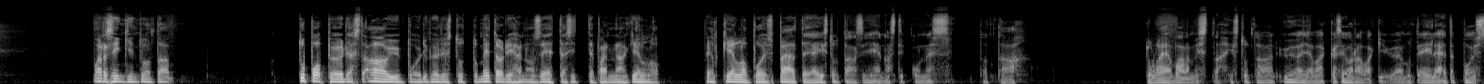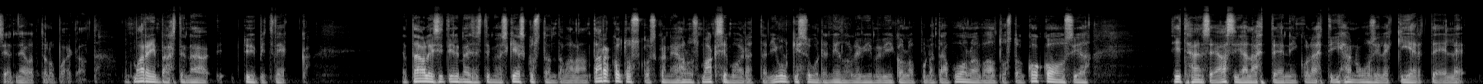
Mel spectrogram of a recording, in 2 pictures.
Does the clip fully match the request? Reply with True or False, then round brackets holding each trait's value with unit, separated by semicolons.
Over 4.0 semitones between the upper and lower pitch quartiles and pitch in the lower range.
True (4.4 semitones; 105 Hz)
